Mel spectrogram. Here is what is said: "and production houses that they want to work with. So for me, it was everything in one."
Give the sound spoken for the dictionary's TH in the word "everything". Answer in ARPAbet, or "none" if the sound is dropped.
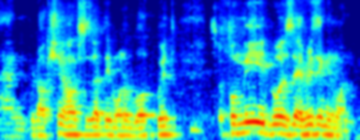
T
